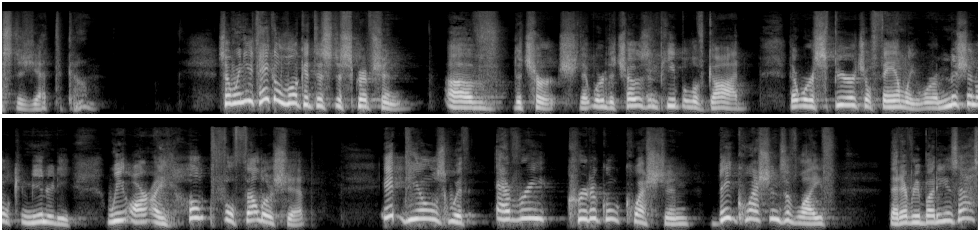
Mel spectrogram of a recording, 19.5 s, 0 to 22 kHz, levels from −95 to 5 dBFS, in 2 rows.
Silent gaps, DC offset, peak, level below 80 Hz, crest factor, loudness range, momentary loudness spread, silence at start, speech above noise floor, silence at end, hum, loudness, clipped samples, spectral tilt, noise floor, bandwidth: none; under 0.1%; -2 dBFS; -74 dBFS; 18 dB; 2 LU; 10 LU; 0 s; 70 dB; 0 s; none; -19 LUFS; under 0.1%; -6 dB/octave; -88 dBFS; 16 kHz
